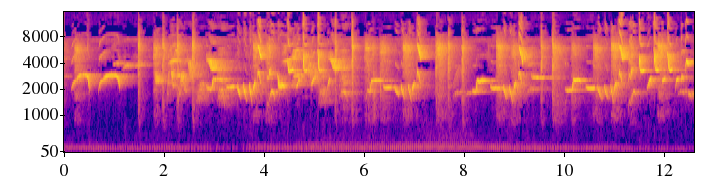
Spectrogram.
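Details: Malaysian white-rumped shama, a caged bird in full fighter song: a long, nonstop medley of whistles, upslurs, clicks and rattling chatter at high pitch, varied phrase after phrase, over a low hum.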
